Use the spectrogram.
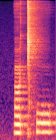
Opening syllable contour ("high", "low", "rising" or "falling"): high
